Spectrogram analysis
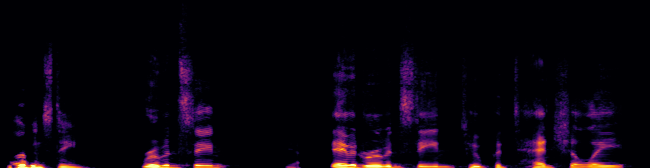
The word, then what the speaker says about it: Rubenstein: say his last name what's the correct Rubenstein Rubenstein yeah David Rubenstein to potentially purchased the Orioles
